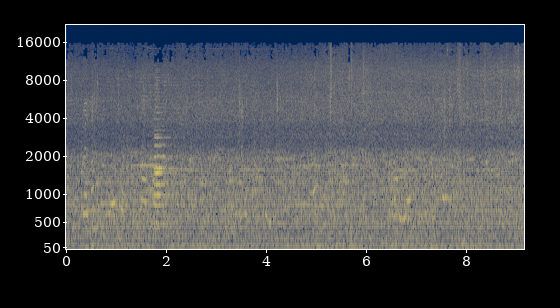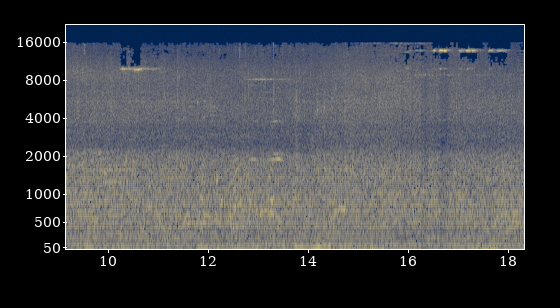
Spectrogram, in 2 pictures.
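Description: Busy city intersection: cars and SUVs driving through over a steady low traffic rumble, with passers-by talking and a brief car-horn toot about two seconds in.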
